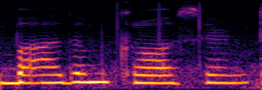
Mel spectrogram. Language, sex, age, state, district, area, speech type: Telugu, female, 18-30, Telangana, Adilabad, urban, spontaneous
